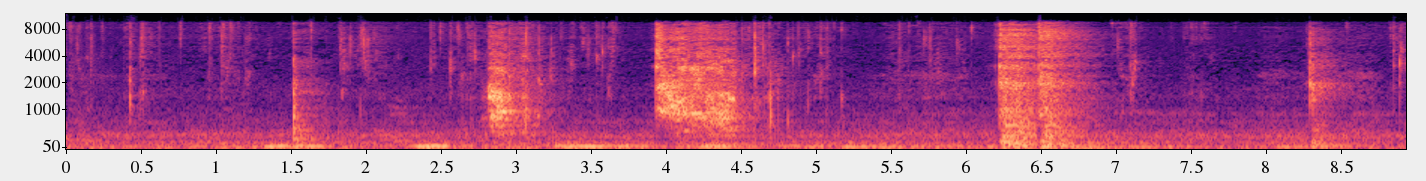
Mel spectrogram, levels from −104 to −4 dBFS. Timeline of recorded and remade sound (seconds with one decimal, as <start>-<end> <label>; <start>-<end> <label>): 0.0-8.9 remade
